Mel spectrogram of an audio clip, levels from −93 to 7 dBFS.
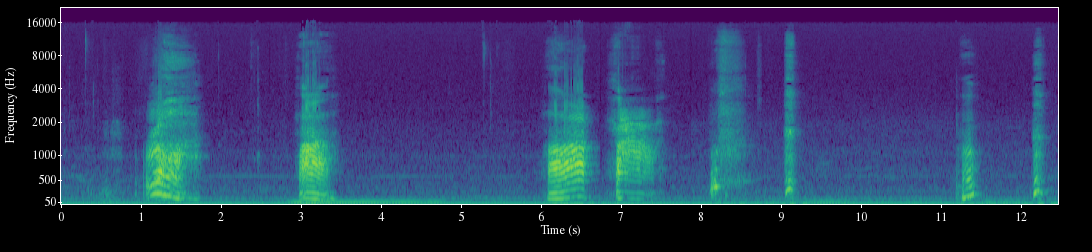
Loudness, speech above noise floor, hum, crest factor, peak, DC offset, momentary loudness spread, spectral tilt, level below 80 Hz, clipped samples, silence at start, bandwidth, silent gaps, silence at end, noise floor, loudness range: -16 LUFS; 35 dB; none; 20 dB; -2 dBFS; 1%; 26 LU; -5.5 dB/octave; -40 dBFS; under 0.1%; 1.05 s; 16.5 kHz; none; 0.1 s; -47 dBFS; 12 LU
